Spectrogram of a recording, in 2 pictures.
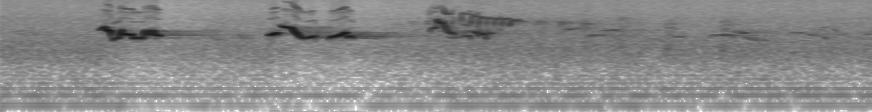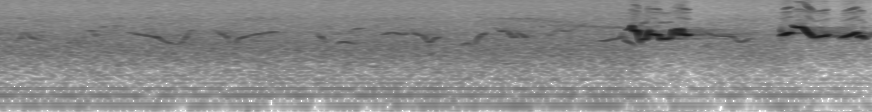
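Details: European robin song: clear twisted whistled notes at the start and end, with a quieter run of soft varied warbling between them. A low steady hum runs underneath.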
